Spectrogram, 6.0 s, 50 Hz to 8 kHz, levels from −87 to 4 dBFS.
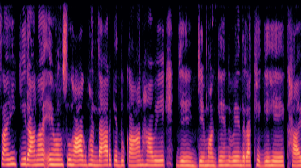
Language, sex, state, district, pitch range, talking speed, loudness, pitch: Chhattisgarhi, female, Chhattisgarh, Korba, 200-225 Hz, 140 wpm, -17 LUFS, 210 Hz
